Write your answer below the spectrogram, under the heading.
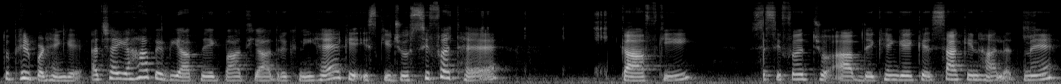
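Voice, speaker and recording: A woman with a Pakistani Urdu accent teaching Quranic letter pronunciation in an online lesson, explaining patiently and repeating sounds slowly. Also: mid-range voice, slight background noise.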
